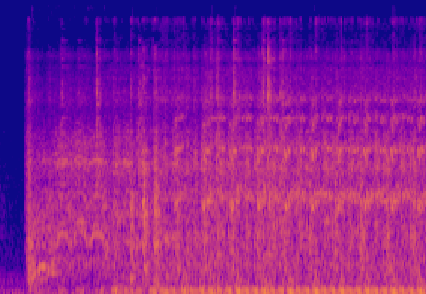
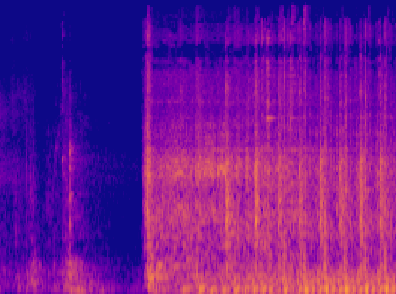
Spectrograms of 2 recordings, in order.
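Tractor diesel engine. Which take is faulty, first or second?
first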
